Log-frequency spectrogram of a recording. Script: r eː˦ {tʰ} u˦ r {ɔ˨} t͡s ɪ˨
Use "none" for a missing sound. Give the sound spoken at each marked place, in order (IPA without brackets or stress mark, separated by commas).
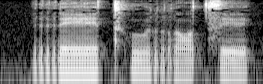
tʰ, ɔ˨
